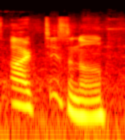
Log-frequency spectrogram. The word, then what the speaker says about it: artisanal: And by the way, it is artisanal. The locals seem to not know how to pronounce it.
